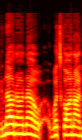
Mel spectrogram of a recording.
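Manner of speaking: high-pitched, eager objection; retold urgent protest. Him stopping his friend from hanging up, high urgent retelling. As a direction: replay your own urgent plea, voice jumping up.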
